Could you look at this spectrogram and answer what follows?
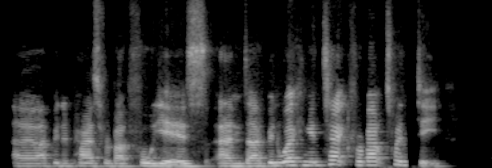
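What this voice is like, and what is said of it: Very English accent. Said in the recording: “as you can tell from my voice ... born and raised in England. So my very English accent.”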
